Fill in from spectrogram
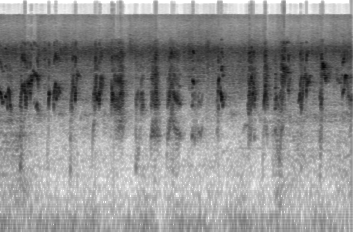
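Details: Several Javan mynas singing in a group, producing a thick mix of shrill squeaks, rasps and chatters with hardly a pause, voices overlapping.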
